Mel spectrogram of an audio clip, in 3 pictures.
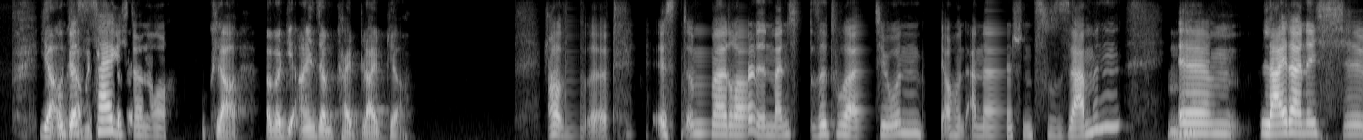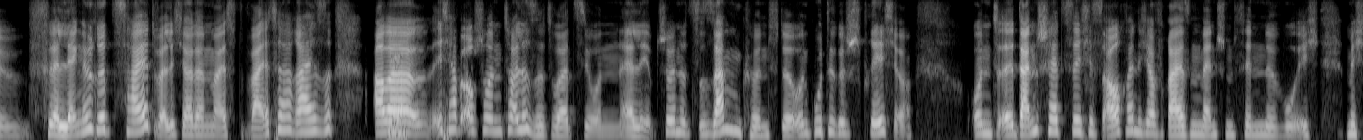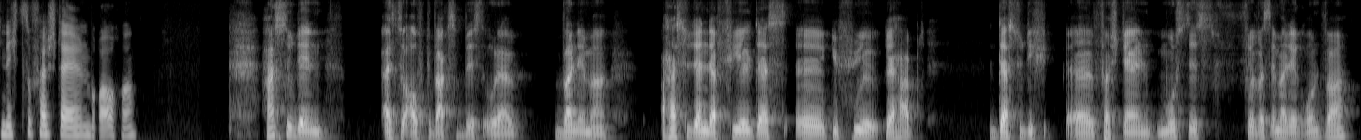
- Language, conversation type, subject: German, unstructured, In welchen Situationen fühlst du dich am authentischsten?
- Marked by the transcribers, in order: distorted speech; other background noise; unintelligible speech; tapping; static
